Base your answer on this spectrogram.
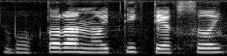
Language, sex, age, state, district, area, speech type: Bengali, female, 60+, West Bengal, Uttar Dinajpur, urban, spontaneous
